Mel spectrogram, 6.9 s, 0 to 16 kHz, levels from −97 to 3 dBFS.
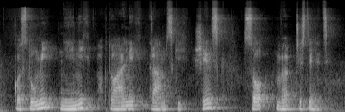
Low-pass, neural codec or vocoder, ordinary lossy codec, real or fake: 14.4 kHz; none; Opus, 16 kbps; real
